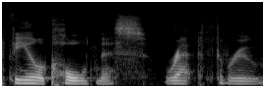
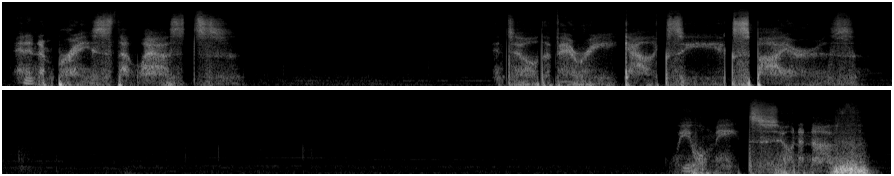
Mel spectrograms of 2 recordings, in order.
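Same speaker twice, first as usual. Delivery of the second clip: whispered, much higher, quieter; 5 dB quieter than usual. Narrating to Alder, the speaker voices a bridal skeleton's reply: whispered. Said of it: "utters in a whispered tone".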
